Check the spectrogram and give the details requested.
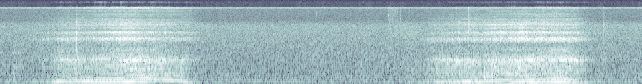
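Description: Two long, rattling snores on inhaling, with quiet pauses between; ordinary snoring.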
